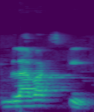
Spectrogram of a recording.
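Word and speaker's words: Blavatsky: इस सोसाइटी को शुरू करने वाले दो लेडी हैं, एक है एनी बेसेंट और एक है HP ब्लैवत्स्की। यहाँ पे टी साइलेंट है, HP ब्लैवत्स्की।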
